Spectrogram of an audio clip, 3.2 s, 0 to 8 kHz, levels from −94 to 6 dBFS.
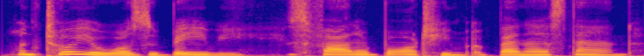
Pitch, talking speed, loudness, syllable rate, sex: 230 Hz, 225 wpm, -15 LUFS, 5.2 syllables/s, female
